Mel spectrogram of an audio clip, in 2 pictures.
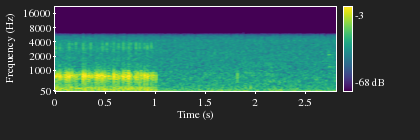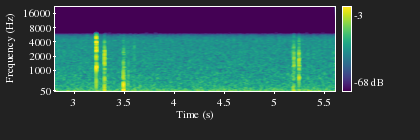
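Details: Cooper, a dog napping on a bed, snores very loudly: a harsh rasping snore fills the first second, then a steady low rumble continues with a few faint clicks.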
